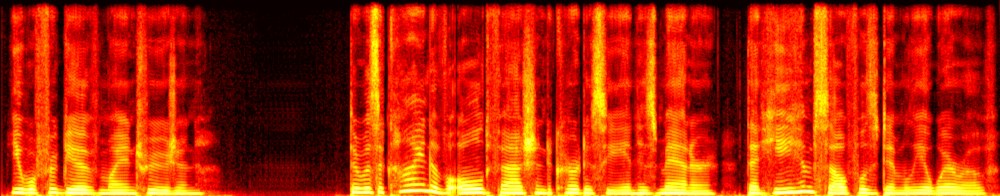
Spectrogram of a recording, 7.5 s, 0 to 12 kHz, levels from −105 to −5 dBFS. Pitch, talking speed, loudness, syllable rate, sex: 205 Hz, 175 wpm, -16 LUFS, 6.1 syllables/s, female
